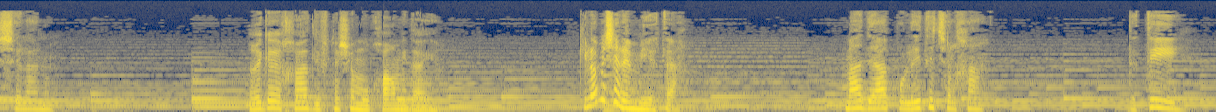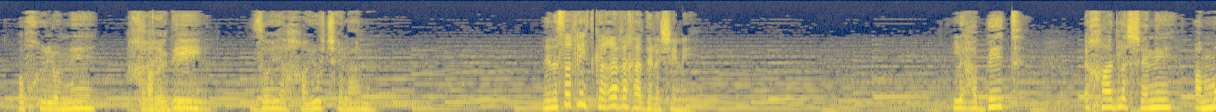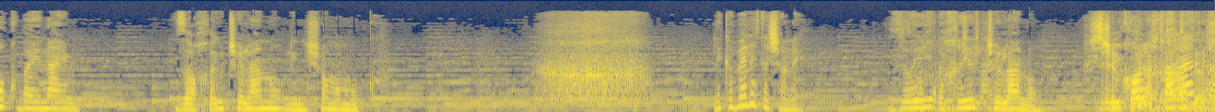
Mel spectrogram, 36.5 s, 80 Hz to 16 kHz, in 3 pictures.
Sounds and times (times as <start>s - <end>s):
Speech: 12.4s - 15.9s, 33.2s - 36.4s.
